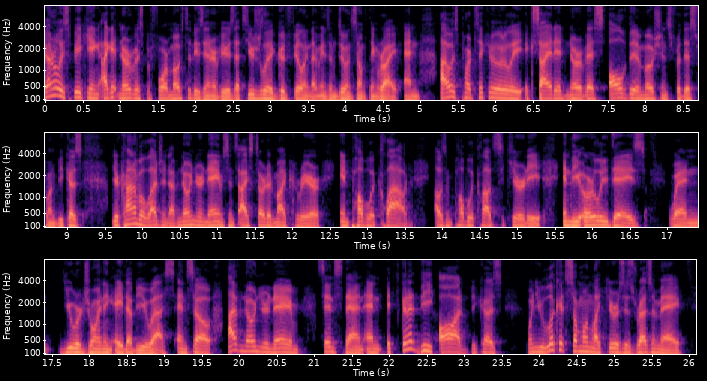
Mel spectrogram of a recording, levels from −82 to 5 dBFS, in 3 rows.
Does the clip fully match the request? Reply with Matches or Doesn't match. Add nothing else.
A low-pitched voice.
Matches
